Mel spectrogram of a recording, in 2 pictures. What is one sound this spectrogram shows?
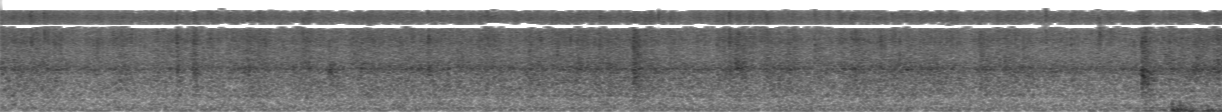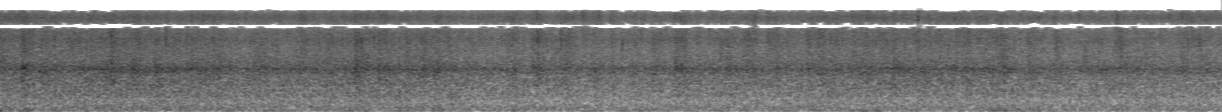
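Hail and heavy rain pelt down steadily outdoors.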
